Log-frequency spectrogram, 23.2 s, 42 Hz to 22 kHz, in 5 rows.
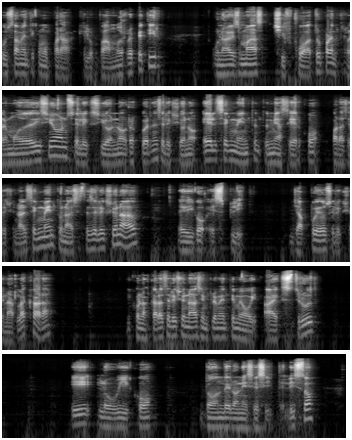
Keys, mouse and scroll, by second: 0.3 alt+right click, 1.0 alt+click, 1.4 alt+middle click, 2.2 alt+right click, 4.5 shift+click, 5.7 alt+click, 6.3 alt+right click, 6.9 alt+middle click, 8.1 alt+click, 8.7 alt+click, 9.8 alt+right click, 10.3 alt+click, 11.8 alt+click, 12.9 click, 13.3-14.8 alt+drag, 16.4 click, 17.6-18.8 drag, 19.3 alt+right click, 19.8 alt+click, 22.1 click.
